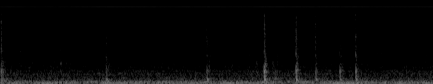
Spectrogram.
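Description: Stylus writing on a tablet screen: faint, irregular light taps and scratches of the pen tip as a word is handwritten, over a low steady hum.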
